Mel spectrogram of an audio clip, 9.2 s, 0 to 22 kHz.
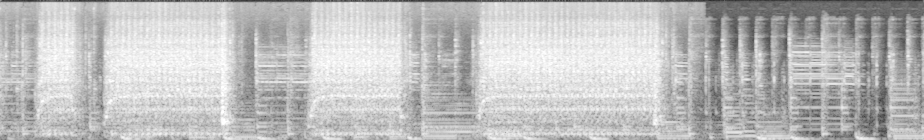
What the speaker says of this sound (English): I'm going to sew the bottom row to the top row to all 4 of them as well.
